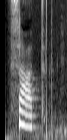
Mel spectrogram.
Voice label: "Seven", hindi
